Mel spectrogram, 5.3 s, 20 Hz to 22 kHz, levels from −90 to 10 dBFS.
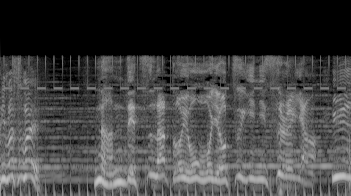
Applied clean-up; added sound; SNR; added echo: none; Alarm; 17 dB; none.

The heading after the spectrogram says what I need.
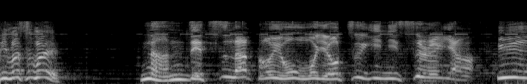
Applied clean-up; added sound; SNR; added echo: neural separator model SepFormer DNS4.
